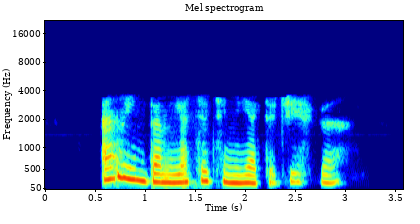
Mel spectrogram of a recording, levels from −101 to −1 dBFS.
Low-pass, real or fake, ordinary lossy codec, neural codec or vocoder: 3.6 kHz; fake; MP3, 32 kbps; codec, 16 kHz, 2 kbps, X-Codec, HuBERT features, trained on LibriSpeech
